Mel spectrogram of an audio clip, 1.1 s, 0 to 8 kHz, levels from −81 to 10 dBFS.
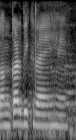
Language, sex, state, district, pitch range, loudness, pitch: Hindi, female, Uttar Pradesh, Jalaun, 210-235 Hz, -16 LUFS, 210 Hz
